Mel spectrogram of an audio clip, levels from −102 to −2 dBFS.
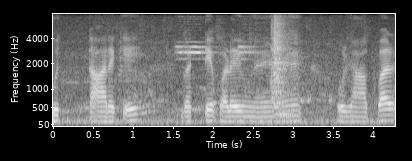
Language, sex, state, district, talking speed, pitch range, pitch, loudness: Hindi, male, Uttar Pradesh, Jalaun, 155 wpm, 130-145 Hz, 135 Hz, -18 LUFS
